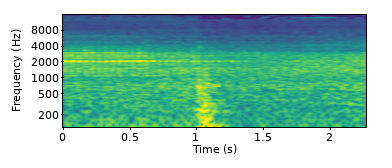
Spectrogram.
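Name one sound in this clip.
A car door slams shut with a thud.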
